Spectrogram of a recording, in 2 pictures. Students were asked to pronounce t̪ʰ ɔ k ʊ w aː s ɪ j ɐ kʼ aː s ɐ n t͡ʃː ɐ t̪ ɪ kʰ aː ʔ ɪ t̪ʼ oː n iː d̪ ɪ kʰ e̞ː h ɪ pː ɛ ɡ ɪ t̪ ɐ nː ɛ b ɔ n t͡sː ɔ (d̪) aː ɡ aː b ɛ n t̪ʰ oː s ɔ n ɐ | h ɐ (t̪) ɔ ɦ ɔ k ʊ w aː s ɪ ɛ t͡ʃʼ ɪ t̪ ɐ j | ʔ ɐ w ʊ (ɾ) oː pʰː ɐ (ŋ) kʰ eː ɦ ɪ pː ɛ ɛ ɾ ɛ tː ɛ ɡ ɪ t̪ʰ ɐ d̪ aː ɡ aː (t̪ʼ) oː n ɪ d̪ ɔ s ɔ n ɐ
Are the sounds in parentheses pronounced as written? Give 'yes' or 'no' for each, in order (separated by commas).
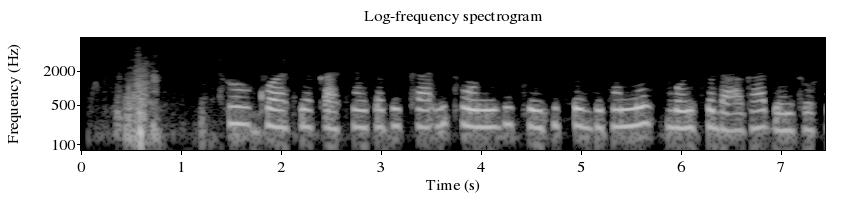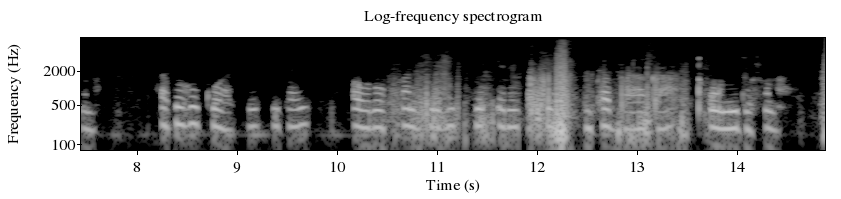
yes, yes, yes, no, yes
